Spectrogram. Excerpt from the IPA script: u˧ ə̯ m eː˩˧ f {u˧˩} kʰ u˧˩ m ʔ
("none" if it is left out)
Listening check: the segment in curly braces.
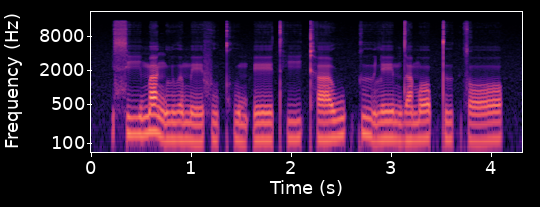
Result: u˧˩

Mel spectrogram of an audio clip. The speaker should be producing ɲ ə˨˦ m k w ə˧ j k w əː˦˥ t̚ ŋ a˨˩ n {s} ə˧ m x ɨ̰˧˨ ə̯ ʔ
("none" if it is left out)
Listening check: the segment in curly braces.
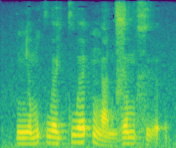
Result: z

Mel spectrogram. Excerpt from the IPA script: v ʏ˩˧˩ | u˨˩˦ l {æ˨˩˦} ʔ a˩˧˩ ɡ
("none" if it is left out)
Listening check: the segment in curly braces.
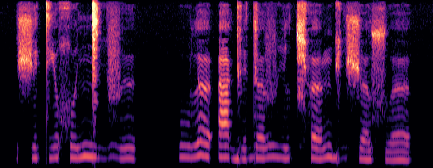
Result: œ˨˩˦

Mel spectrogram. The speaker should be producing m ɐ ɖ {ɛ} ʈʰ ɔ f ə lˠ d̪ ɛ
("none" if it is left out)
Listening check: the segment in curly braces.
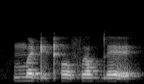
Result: ɨ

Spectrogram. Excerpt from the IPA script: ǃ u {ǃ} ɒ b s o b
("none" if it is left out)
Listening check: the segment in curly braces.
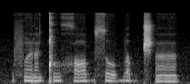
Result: x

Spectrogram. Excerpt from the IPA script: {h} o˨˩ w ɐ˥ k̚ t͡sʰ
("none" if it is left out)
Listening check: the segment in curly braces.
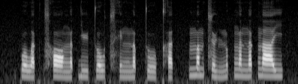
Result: p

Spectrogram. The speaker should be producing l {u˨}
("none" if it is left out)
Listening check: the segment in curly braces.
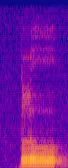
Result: u˦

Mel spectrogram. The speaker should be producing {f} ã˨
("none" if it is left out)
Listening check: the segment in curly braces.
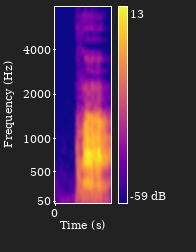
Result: v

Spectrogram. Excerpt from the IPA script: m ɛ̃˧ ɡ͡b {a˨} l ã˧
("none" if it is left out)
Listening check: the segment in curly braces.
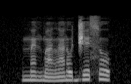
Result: ã˨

